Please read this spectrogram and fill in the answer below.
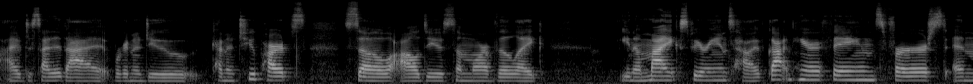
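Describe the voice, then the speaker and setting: A young woman hosting a casual podcast, chatting with a froggy, hoarse voice from allergies. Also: on the low side, sharp tone. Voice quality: froggy, husky voice. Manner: chatty, with many fillers and laughs. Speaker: podcast host. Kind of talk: casual solo podcast chat.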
